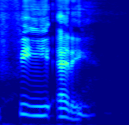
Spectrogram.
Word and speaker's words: Fieri: It's like Fieri. – Yeah. – Like, you're feeing. – Even though it's spelled Fieri. – It's like you're feeing Eddie.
